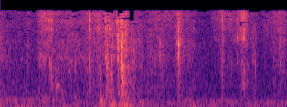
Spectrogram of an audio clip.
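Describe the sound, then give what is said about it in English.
Papers and bill files being handled and swapped during a committee hearing: a few soft rustling and thumping bursts of moderate loudness, with no talk over them. “Putting away my other bill file and locating the appropriate one.”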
